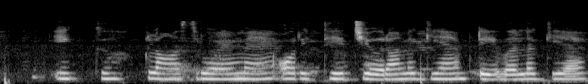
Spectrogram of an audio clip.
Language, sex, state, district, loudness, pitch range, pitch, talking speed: Punjabi, female, Punjab, Pathankot, -14 LUFS, 245-260 Hz, 255 Hz, 100 wpm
